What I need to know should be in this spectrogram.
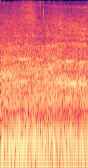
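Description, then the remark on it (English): A digger drives past at the Fawley power station during a car boot sale, its heavy engine rumbling steadily in a loud continuous low drone with a broad mechanical hiss on top and no speech over it. “Oh, there's a digger going past us in the Fawley power station.”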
